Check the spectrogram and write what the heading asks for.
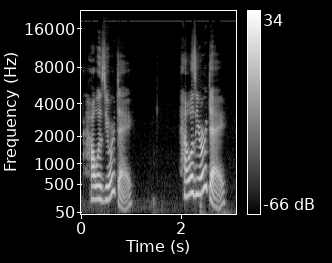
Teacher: it rises and curls upward because you sound like someone who wants to be your friend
